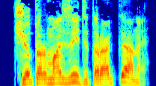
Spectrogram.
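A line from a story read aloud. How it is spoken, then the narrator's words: Barked, soldier. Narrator (Russian): рявкнул второй рядовой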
